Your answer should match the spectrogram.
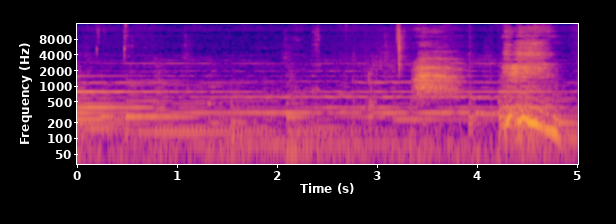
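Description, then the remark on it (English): A man clears his throat twice in quick succession, two rough, gravelly bursts, the second louder and more forceful, with no talking around them; it is cold out. “Let's start as usual, as I clear my throat again and again and again.”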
